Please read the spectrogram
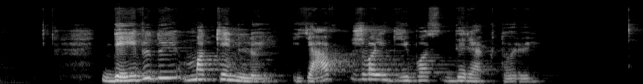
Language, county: Lithuanian, Utena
